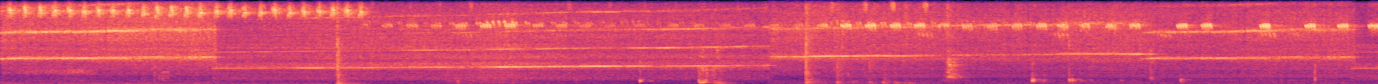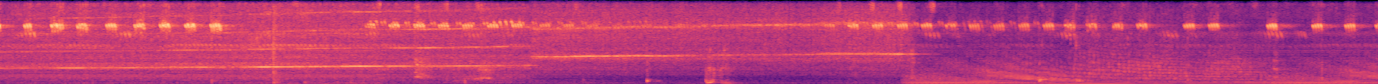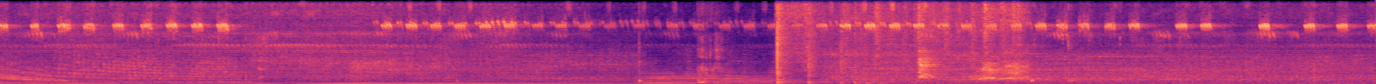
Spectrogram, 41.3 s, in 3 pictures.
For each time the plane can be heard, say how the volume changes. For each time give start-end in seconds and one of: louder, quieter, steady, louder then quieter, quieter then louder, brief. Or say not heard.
0.0-41.2 quieter.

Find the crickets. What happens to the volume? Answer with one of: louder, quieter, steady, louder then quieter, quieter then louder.
quieter.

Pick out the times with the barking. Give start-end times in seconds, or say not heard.
8.1-9.7, 16.5-18.8, 35.3-37.9.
